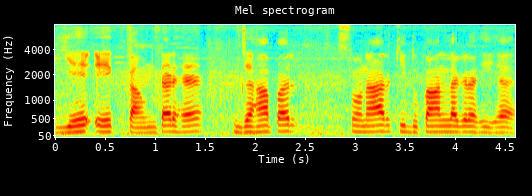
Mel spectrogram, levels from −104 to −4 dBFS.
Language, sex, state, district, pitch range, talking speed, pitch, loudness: Hindi, male, Madhya Pradesh, Katni, 145-160 Hz, 155 wpm, 155 Hz, -17 LUFS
